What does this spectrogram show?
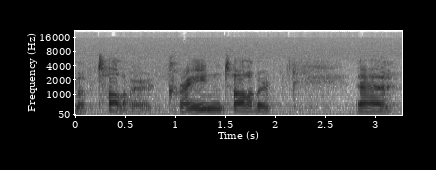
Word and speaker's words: Tolliver: name of toliver crane toliver uh it's spelled just exactly as it sounds with a double l in tolliver what's he done well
